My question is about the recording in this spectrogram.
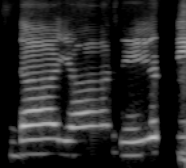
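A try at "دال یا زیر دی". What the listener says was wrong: दा नहीं, दाल पूरा हर्फ बोलते हैं। जब हिज्जे करते हैं तो हर्फ पूरा बोलेंगे, दाल या जेर दी।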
